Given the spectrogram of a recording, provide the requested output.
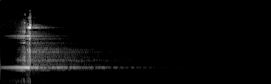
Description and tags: Sound Design - Doorbell
This is a reversed door bell sound, processed, and with added verb. Great for title treatments and other sound design work.
doorbell, chime, ring, bell, processed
